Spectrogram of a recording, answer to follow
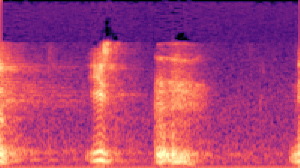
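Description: A man clears his throat at a podium microphone: a short voiced grunt just after half a second in, then a longer raspy clearing about a second in.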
